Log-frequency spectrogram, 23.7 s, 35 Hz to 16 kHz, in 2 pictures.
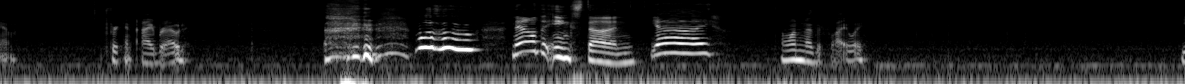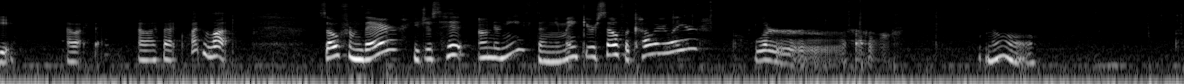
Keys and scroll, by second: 10.1 ctrl+z.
